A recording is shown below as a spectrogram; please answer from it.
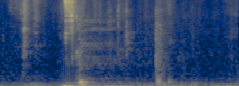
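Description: Tarot cards being handled: a stack gathered and squared in the hands, then fanned out, giving a few brief card slaps and rustles.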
